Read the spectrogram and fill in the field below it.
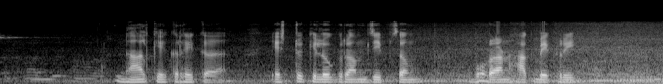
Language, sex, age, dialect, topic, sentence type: Kannada, male, 36-40, Dharwad Kannada, agriculture, question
